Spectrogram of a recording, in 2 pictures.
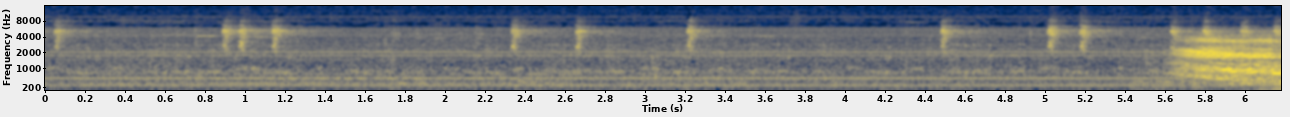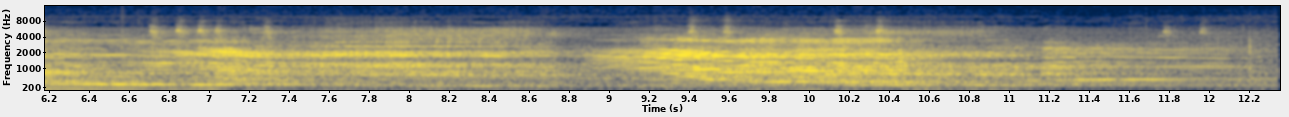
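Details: Red deer stag during the rut in the Forêt de Chaux, Jura, near Dole, where males fought and hinds gathered: after faint scattered ticks, a loud, deep, rasping roar swells at six seconds, breaks briefly, then resumes even louder before fading.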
